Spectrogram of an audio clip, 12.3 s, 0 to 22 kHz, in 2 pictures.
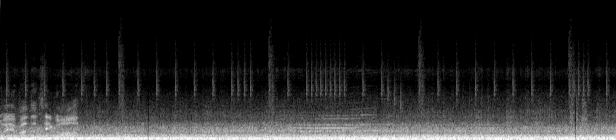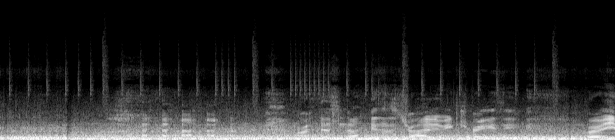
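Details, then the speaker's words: Honda S2000 cruising after axle, hub and wheel bearing replacement, noise persisting: heavy, steady cabin-filling drone like a plane on takeoff, louder than the radio turned up. Wheel bearing roar. "when I have the radio like pretty loud I could it's still so loud like the radio does not block it out at all"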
